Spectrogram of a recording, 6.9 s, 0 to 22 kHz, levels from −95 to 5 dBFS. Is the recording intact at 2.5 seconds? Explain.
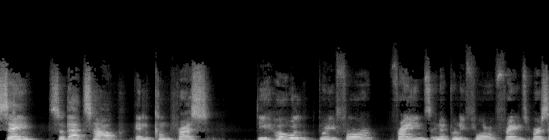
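Yes, the audio plays cleanly through 2.5 seconds with no dropout, click, distortion or other fault at that point.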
